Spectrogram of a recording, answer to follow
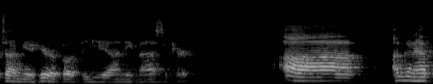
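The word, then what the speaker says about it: Eieyani: war on twin flames the there's the word iyani Massacre that's how I pronounce it hey Annie do you want to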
